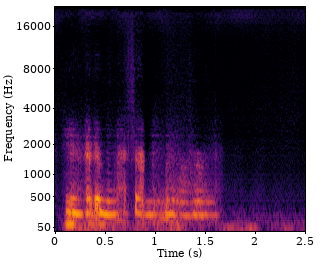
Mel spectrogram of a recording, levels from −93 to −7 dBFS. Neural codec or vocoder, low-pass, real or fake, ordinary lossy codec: codec, 44.1 kHz, 0.9 kbps, DAC; none; fake; none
